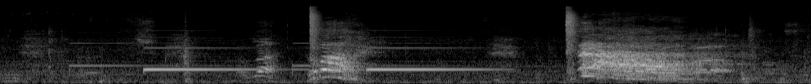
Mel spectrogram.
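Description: Two sharp open-hand chops to a wrestler's bare chest, about two and a half seconds apart, each followed by shouts from the onlookers packed around the ring. Steady electronic tones sound during the first half.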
